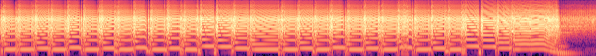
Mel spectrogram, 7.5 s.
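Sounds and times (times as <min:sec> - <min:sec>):
guitar: 0:00.0 - 0:07.4.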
